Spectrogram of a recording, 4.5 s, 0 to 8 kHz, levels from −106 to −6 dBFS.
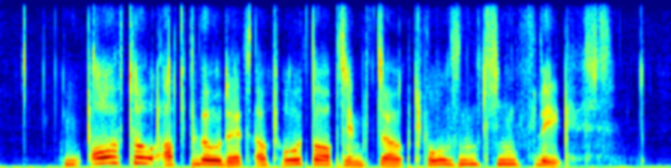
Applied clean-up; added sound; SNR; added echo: neural diffusion model UNIVERSE++.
